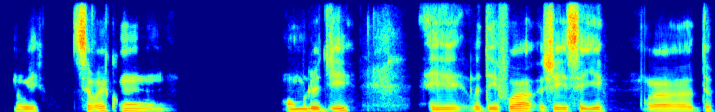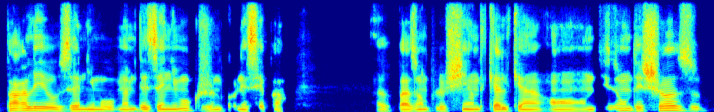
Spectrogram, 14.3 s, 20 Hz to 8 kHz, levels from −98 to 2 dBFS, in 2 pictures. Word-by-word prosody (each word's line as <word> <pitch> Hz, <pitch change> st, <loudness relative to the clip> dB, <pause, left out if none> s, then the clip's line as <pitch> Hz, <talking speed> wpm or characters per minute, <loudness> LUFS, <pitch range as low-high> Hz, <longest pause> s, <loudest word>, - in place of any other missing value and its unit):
Oui, 110 Hz, -1 st, -4 dB, 0.3 s
c'est 120 Hz, -, +8 dB
vrai 130 Hz, +5 st, -1 dB
qu'on 130 Hz, -5 st, -5 dB, 1.2 s
On 120 Hz, +1 st, -2 dB
me 125 Hz, -, -1 dB
le 130 Hz, -1 st, +3 dB
dit 135 Hz, +8 st, -1 dB, 0.8 s
et 115 Hz, -1 st, -1 dB, 0.2 s
des 120 Hz, +2 st, -1 dB
fois 140 Hz, 0 st, +1 dB
j'ai 120 Hz, 0 st, +4 dB
essayé, 120 Hz, -1 st, +6 dB, 0.4 s
heu, 110 Hz, 0 st, -2 dB
de -, -, -6 dB
parler 135 Hz, 0 st, +1 dB
aux 115 Hz, -2 st, 0 dB
animaux, 115 Hz, -1 st, -3 dB
même 115 Hz, +1 st, -4 dB
des 115 Hz, 0 st, +2 dB
animaux 120 Hz, +4 st, -1 dB
que -, -, -10 dB
je 110 Hz, -, -6 dB
ne 110 Hz, -1 st, -7 dB
connaissais 115 Hz, +1 st, +2 dB
pas. -, -, -8 dB, 1.0 s
Heu, 105 Hz, 0 st, -8 dB
par 110 Hz, -, +2 dB
exemple, 110 Hz, +1 st, -4 dB
le 110 Hz, -, -5 dB
chien 115 Hz, +2 st, +3 dB
de 115 Hz, -, -5 dB
quelqu'un 110 Hz, -1 st, -1 dB
en 105 Hz, -1 st, -4 dB, 0.2 s
disant 140 Hz, +5 st, -5 dB
des 130 Hz, -2 st, -4 dB
choses 145 Hz, -2 st, +4 dB
115 Hz, 155 wpm, -22 LUFS, 110-130 Hz, 1.2 s, c'est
